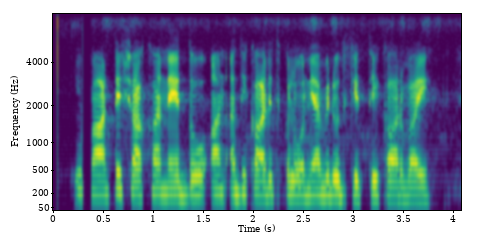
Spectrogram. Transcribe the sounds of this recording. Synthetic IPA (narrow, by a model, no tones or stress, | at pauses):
ɪmaːɾt̪iːʃaːkʰaːneːd̪oːʔənʔəd̪ʱɪkaːɾɪt̪kəloːnɪjãːʋɪɾʊd̪ʱkiːt̪iːkaːɾʋaːiː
